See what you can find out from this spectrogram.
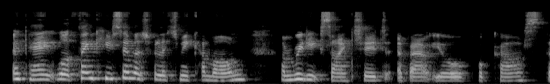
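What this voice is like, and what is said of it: British accent. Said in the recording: “I'm based in the UK, as you can probably tell from my accent.”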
